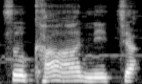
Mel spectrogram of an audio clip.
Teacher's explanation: సు సాకి ఉకారము, ఖాకి దీర్ఘం, మహాప్రాణి ఖ, సుఖాని చ. నచ రాజ్ అంటే అక్షరానికి మధ్యలో దూరం ఎక్కువ ఉన్నా గానీ నా చ రా అలా పలకూడదు.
